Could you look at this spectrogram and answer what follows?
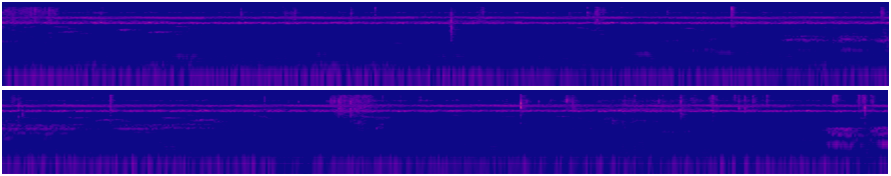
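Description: Faint outdoor quiet with a steady high insect whine and a low hum; a rooster crows near the end.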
